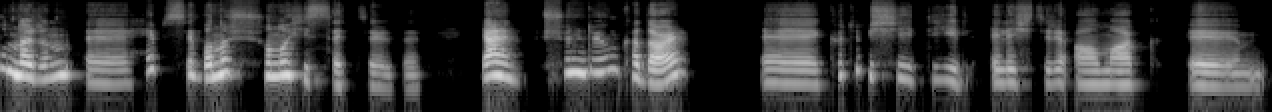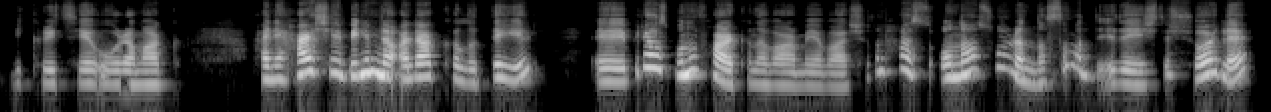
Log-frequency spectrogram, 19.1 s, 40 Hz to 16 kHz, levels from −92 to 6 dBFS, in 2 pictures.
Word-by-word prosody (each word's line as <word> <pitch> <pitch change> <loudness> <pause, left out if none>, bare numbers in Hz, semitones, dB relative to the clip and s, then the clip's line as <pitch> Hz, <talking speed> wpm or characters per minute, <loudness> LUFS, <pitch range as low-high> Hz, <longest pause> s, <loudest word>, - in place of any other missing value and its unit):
bunların, 290 - +3
eee, 190 -1 -9
hepsi 385 -7 -8
bana 275 +6 +5
şunu 295 -2 +1
hissettirdi, 170 - -8 0.5
yani, 275 -4 +7 0.2
düşündüğün 340 +3 -1
kadar, 265 - +4 0.6
eee, 190 -2 -6
kötü 295 +6 -14
bir 275 - -8
şey 255 -5 -11
değil 220 -4 -12 0.2
eleştiri 195 0 -9
almak, 180 0 -5 0.2
emm, 160 -2 -4 0.2
bir 195 -1 -25
kritiğe 190 0 -7
uğramak, 185 0 -4 0.5
hani, 235 0 -1
her 310 +8 +8
şey 335 -4 -4
benimle 295 -1 +6
alakalı 240 -6 +1
değil. 255 - -1 0.5
Eee, 205 0 -1
biraz 425 -3 +2
bunun 300 +5 +5
farkına 190 - +3
varmaya 170 -1 -7
başladım. 160 - -9
Ha, 380 -4 -1
so 320 - -17
ondan 275 +9 +2
sonra 390 - -3
nasıl 200 - -10
mı 355 -10 -8
de 195 - -11
değişti? 175 -3 -7
Şöyle; 265 - +1
230 Hz, 130 wpm, -24 LUFS, 185-295 Hz, 0.6 s, her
